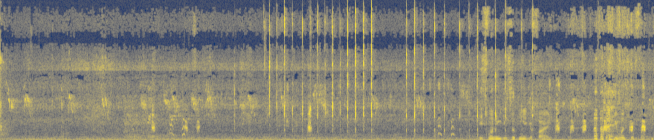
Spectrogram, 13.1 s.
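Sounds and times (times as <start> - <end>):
birds chirping and calling: 0.0 - 13.0
steady low rumble: 0.0 - 13.0
rapid sharp clicks: 4.6 - 10.8.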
